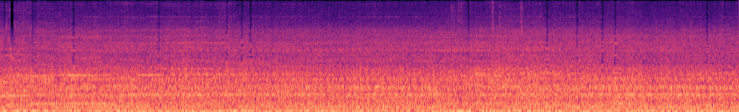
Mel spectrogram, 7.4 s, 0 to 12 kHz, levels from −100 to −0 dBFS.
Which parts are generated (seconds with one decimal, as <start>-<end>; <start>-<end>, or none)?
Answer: 0.0-0.6; 4.6-5.2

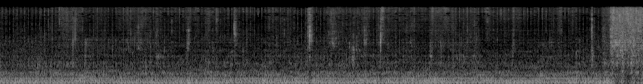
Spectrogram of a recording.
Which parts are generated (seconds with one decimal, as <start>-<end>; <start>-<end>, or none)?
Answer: 0.4-2.9; 3.6-5.8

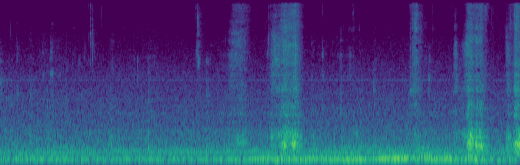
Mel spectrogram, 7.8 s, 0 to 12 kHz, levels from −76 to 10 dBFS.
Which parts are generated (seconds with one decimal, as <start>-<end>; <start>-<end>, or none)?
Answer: none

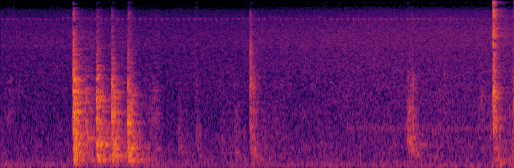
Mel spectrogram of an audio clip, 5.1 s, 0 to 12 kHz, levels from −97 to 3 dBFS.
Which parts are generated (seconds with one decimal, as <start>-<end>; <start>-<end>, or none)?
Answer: none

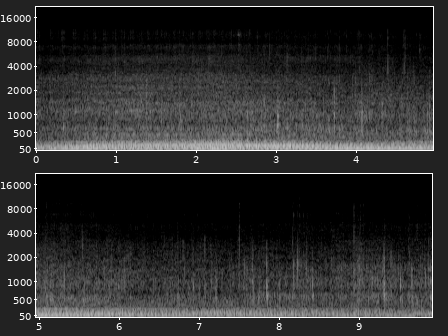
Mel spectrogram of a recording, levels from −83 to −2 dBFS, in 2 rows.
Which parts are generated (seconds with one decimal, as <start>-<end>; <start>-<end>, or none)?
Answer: none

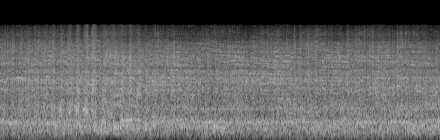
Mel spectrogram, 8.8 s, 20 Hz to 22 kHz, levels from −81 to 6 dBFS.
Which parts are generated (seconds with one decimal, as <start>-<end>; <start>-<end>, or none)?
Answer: 2.0-2.9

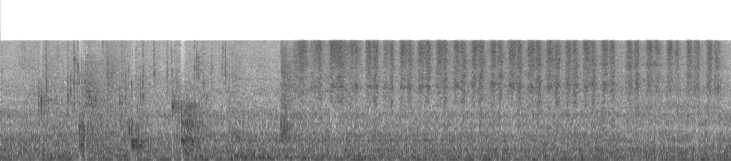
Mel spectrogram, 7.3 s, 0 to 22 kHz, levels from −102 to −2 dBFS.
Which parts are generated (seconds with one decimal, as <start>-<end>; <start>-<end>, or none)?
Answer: 6.2-7.3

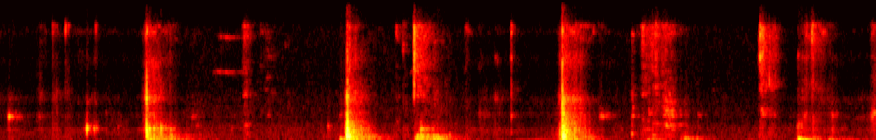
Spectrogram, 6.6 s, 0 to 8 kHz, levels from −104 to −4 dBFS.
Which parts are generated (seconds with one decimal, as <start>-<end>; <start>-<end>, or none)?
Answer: 0.0-1.4; 3.5-4.6; 5.9-6.6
